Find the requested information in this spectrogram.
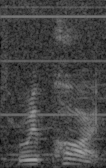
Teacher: the first syllable is unstressed or light and the second syllable is heavy or stressed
